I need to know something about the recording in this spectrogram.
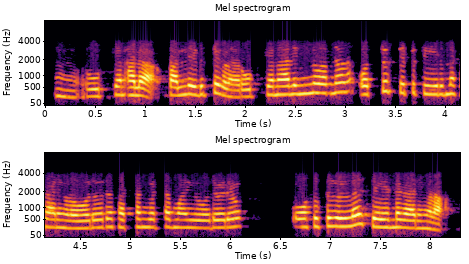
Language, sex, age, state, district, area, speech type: Malayalam, female, 18-30, Kerala, Wayanad, rural, conversation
